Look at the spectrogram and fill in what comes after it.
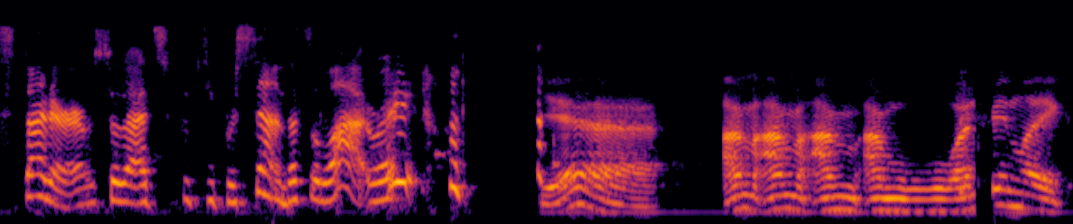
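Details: Adult woman who stutters and is a speech-language pathologist, with silent blocks when younger and later fillers, and past covert stuttering periods; here part-word and whole-word repetitions, showing stuttering.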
